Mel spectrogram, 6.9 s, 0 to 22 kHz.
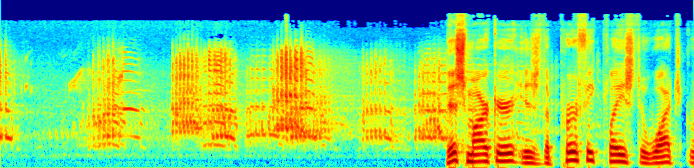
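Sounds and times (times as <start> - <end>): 
cranes bugling in the early morning: 0.0 - 6.1
speech: 4.5 - 6.9.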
